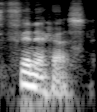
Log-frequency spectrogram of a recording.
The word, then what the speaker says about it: Phinehas: So, in fact, some translations of the Bible pronounce it Phinehas, P-I-N-E-H-A-S. You might see it both ways. Usually it's Phinehas, who was of the priestly tribe.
